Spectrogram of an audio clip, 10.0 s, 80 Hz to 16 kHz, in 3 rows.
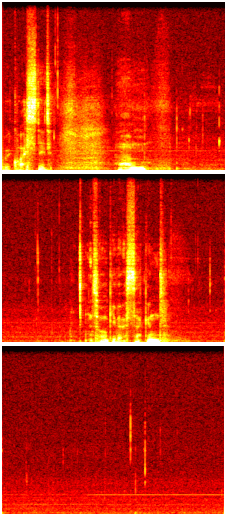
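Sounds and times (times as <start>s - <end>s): faint thin whine: 0.0s - 10.0s
steady low hum: 0.0s - 10.0s
faint clicks: 8.5s - 9.0s.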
